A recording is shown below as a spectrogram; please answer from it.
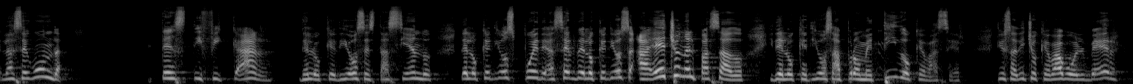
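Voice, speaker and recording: Predicadora boliviana de voz aguda y fervorosa. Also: female voice, high-pitched. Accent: Bolivian Spanish. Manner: fervent, rising to near shouts on key phrases. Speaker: preacher. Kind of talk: sermon. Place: church.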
